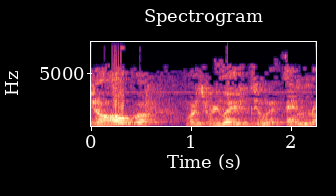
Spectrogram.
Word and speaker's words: Jehovah: We understand and know, based on the Hebrew grammar and notation and their pointing system and vowel system and so forth, that that name should be pronounced Jehovah.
